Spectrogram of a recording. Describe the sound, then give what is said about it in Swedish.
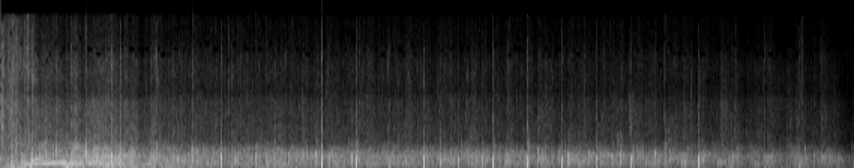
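An audience applauds at a live talk by a former Olympic medalist, many claps blending into sustained, fairly loud applause that eases slightly toward the end, with a voice briefly heard at the start. “En stor applåd!”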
